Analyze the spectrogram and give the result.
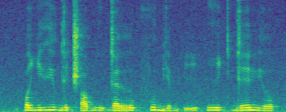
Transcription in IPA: pɒ˨ʎi˨vʲoː˦˨ɡe˦˨ t͡ʃʼɒ˨bʱḭ˦ɡæ˨ru˦p fu˦bʲæ˨˦bʔḭ˦ | ɦi˨˦cɡeː˨˦mʲo˨

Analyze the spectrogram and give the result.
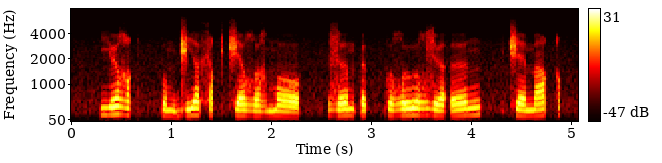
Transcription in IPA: jøʁɛqpːom d͡ʒiɐ̯xeq t͡ʃɛʁʷeʁ mɔ | zəːmʔœkːu ʁuːʁzøɐ̯ʔəːŋ | t͡ʃɛmaq

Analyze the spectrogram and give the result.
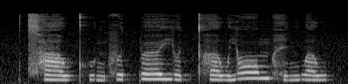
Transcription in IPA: t͡sʰaː˨˩wkʷʰɐ˨˩ŋfɵ˧t̚ pœː˧jɵ˨t̚ t̪ʰɐ˨wjɔː˥m hɪ˨˧ŋwɐ˧w

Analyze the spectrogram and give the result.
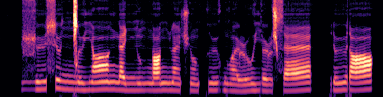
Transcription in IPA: ɮysʉŋ͡ǀʉ jɑ̃ŋæɲũ ŋɑŋɳæ̃ʃõ kʉɡʷɑ̃ə̯ ɭujøɭsæ | ɾʉɾɑ

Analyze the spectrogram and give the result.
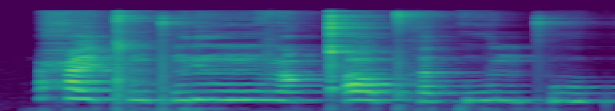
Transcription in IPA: ħɛtʼũ pʼũɾʲũːvã qʼɔpʰɐ kunpʼu

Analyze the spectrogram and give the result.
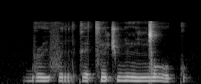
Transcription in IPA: bə˞ɪ̯fərkɛ t͡sə̃t͡ʃ mĩ ŋ͡ǀok

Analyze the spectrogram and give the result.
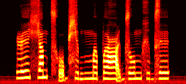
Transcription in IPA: ɭe çam t͡sʰo̰bɕebmːɐ pɐʕḭb zomxibze

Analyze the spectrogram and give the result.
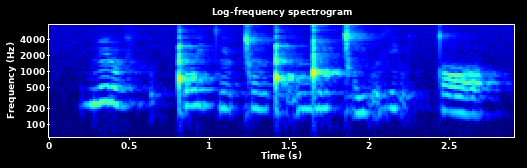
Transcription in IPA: bĩɾũz hṵǃujtʲɔ̃ ǀũǃʼṵŋ͡ǃiɡ͡ǀɔj ṵzjṵ tːɔ

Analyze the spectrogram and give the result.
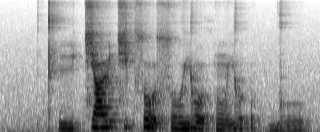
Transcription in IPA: tʰi˨ t͡ɕa˦ɪ̯t͡ɕɪ˦ʔso̰˦˨ʊ̯ sʰo˦jo̰˦˨ʊ̯θũ˨jʊ˦ʔ | ɡu˨

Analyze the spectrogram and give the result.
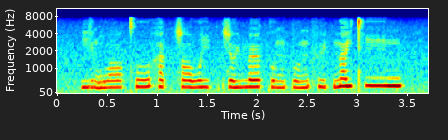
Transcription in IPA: jɪ˨˩ŋwɔː˨ kʰuː˨˥hɐ˨˥k̚sɔː˨ wiː˨k̚t͡sɵ˨˧ɥ mœː˥kʊ˨ŋpʊ˨˥ŋ fyː˨t̚n̪ɐ˥jt̪ʰiː˥ŋ

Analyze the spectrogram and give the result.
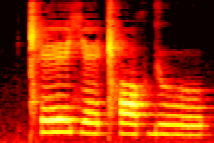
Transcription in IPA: ǁʰeːçeːǁʰɔːx ɡʲuː

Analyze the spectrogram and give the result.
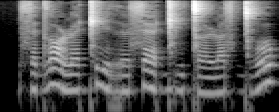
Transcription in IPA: sɛdlɔ ɭɛǁi rɘsɛ ɡ͡ǁiǀəːɭas ɡ͡ǀʊ

